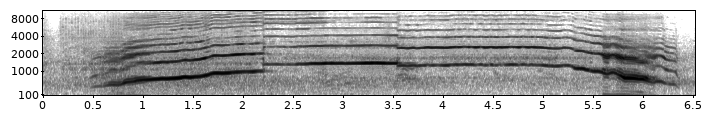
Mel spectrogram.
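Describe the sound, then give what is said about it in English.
An imitated elk bugle made with a call and a tube: a low guttural growl, then a rising high whistle held for several seconds, falling away into a second growl at the end, loud and alone. “Growl at the beginning, growl at the end gives it that deep guttural sound that elk have, and put it together with the tube, and there we go.”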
